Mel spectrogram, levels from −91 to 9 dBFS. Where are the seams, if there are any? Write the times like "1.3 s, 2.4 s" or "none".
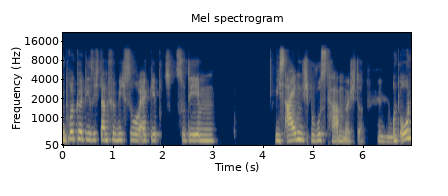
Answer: none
